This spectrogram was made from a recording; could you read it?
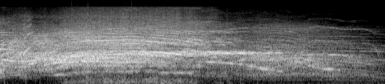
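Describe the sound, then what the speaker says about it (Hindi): A large group, sounding like many children, shouts together loudly and all at once on cue, a sustained mass of voices that holds strong and then gradually fades over the last second. "जब हाथ को ऐसे उठाएंगे तो आप लोग चिल्लाएंगे"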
